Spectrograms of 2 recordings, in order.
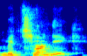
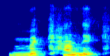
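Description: First: The middle has a sounded h. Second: The middle has a silent h. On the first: The speaker calls it wrong. "It isn't mechanic" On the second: The speaker calls it right. "Forget the H again"

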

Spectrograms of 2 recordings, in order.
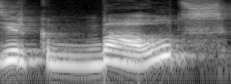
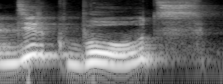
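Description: First: The surname's first vowel sounds like 'ow'. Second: The surname's first vowel sounds like 'oh'. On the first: The speaker calls it right. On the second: The speaker calls it wrong.

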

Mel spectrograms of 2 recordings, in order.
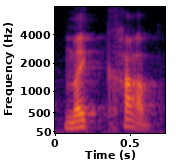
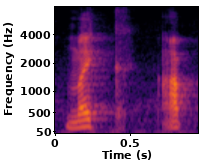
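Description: First: The final consonant links into the next vowel. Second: The two words are said separately. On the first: The speaker calls it right. "mà mà make up. Đấy, đọc như vậy nó hay hơn" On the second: The speaker calls it wrong. "Không bao giờ đọc là make up"

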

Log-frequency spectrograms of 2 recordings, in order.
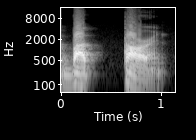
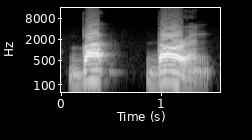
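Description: First: The t in 'but' is a clear t. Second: The t in 'but' sounds like a d. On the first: The speaker calls it wrong. "вместо but aren't" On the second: The speaker calls it right. "мы произносим but aren't"

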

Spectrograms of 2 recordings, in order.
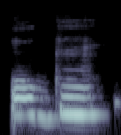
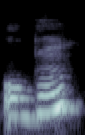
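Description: First: The word is said on level mid tones. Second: The word is said with non-mid tones. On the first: It means war. "that is war, this is mid-tone" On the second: It means the god of iron. "which is god of iron"

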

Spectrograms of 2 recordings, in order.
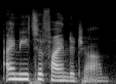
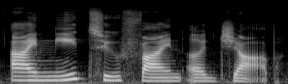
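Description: First: The words are blended together smoothly. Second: Each word is said separately and clearly. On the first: "native speakers blend their words" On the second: "if you say it word for word, it's clear"

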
